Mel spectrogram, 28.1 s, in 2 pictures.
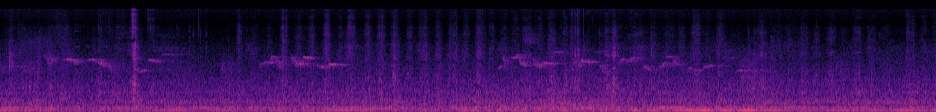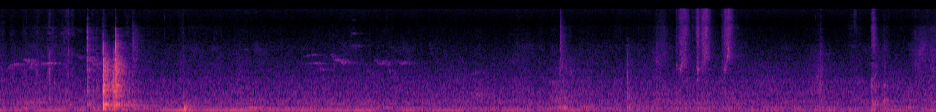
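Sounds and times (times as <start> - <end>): knife sawing through cake: 3.6 - 15.1.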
